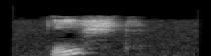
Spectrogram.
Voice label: "gicht", alsace

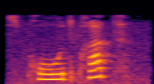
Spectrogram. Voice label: "brottbratt", alsace

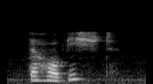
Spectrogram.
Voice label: "habicht", Alsace

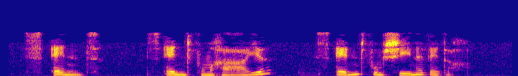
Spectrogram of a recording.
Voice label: "end", alsace; meteo

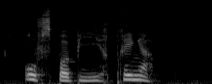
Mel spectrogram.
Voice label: "bringe", alsace

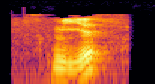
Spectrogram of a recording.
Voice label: "gmies", alsace

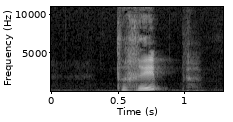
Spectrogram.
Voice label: "ripp", alsace

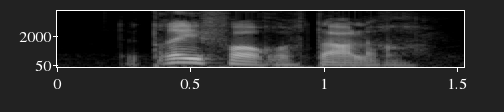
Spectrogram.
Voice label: "taller", alsace

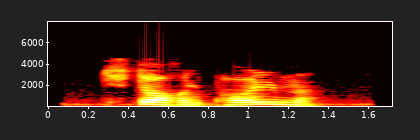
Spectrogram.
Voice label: "stachelpalme", alsace

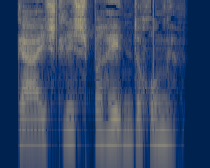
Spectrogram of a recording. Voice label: "geistlichbehinderung", alsace; medecine

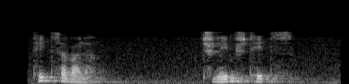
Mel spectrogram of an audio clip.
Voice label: "hitz wall", alsace; meteo

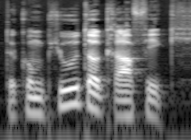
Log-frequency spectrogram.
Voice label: "komputergrafik", alsace

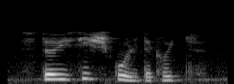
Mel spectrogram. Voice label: "tauisiggulgekrut", alsace

